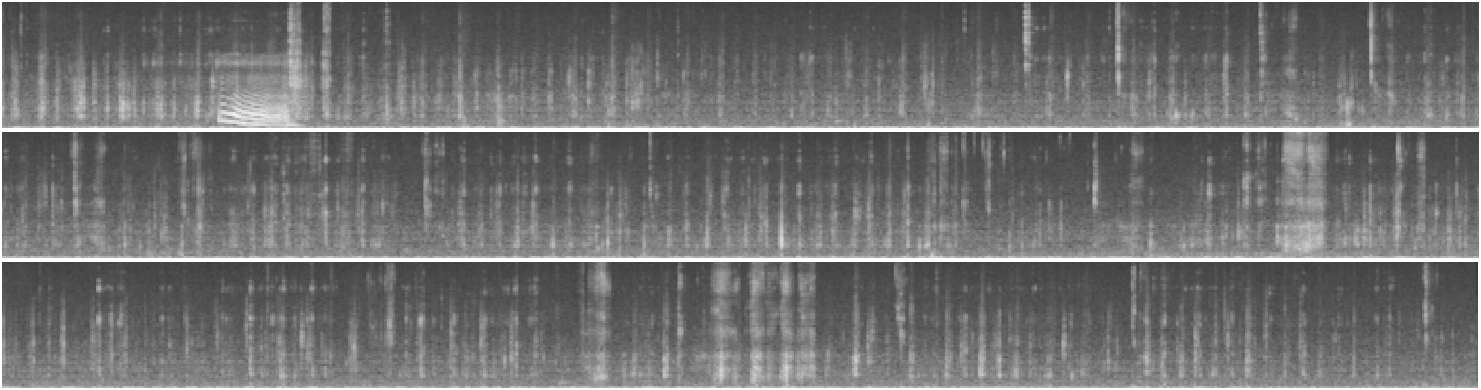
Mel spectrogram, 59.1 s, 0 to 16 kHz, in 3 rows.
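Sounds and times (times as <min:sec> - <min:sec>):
person chewing and biting: 0:17.9 - 0:58.6.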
